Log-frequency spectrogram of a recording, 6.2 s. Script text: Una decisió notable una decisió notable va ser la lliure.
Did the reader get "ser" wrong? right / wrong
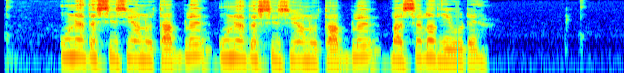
right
